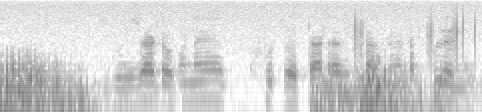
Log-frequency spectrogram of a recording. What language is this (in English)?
Bangla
